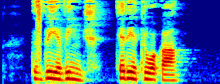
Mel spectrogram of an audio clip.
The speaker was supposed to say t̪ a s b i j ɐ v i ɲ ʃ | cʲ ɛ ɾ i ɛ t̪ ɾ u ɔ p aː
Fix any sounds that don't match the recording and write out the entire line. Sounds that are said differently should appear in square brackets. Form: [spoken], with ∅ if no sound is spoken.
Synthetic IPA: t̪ a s b i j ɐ v i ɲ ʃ | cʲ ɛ ɾ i ɛ t̪ ɾ u ɔ [k] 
